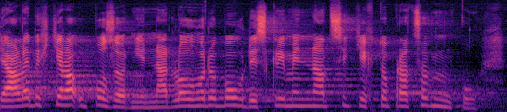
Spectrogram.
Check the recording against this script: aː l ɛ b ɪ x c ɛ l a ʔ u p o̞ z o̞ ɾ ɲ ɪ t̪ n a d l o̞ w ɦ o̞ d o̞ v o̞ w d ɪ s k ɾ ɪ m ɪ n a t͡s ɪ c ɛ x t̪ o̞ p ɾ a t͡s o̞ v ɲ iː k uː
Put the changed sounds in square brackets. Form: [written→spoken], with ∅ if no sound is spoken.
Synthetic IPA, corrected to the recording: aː l ɛ b ɪ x c ɛ l a ʔ u p o̞ z o̞ ɾ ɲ ɪ t̪ n a d l o̞ w ɦ o̞ d o̞ [v→b] o̞ w d ɪ s k ɾ ɪ m ɪ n a t͡s ɪ c ɛ x t̪ o̞ p ɾ a t͡s o̞ v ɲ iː k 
